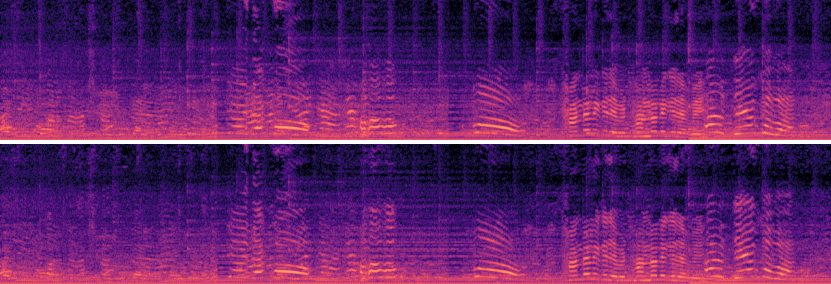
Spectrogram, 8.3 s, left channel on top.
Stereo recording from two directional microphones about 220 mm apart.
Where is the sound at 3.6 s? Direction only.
35° right (ahead or behind).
